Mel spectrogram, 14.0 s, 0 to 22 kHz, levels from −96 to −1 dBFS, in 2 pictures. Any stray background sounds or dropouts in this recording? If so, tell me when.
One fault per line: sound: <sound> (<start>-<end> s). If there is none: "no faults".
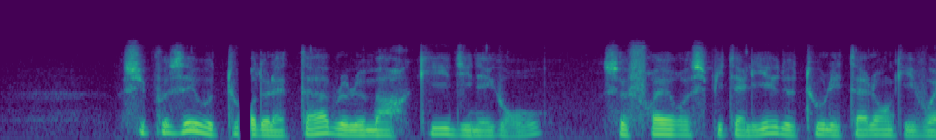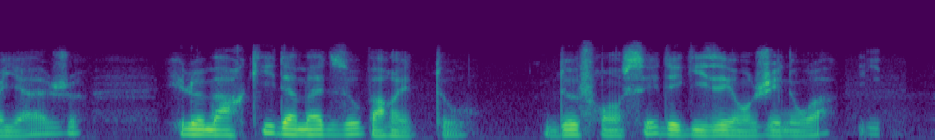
sound: dropout (1.8-1.9 s)
sound: laugh (13.5-13.6 s)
